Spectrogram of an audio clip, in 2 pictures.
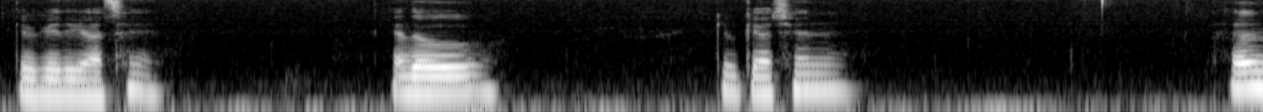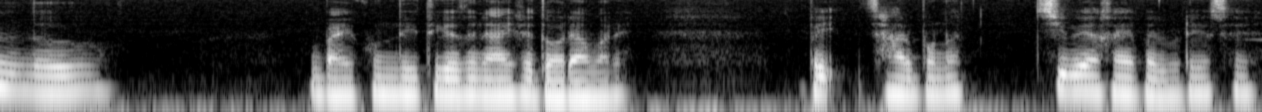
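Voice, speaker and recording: A man hosting a gaming channel, giving chatty horror game commentary alone in a room at night, repeating words in quick bursts. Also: medium pitch, steady tone, dark tone, lo-fi sound.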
